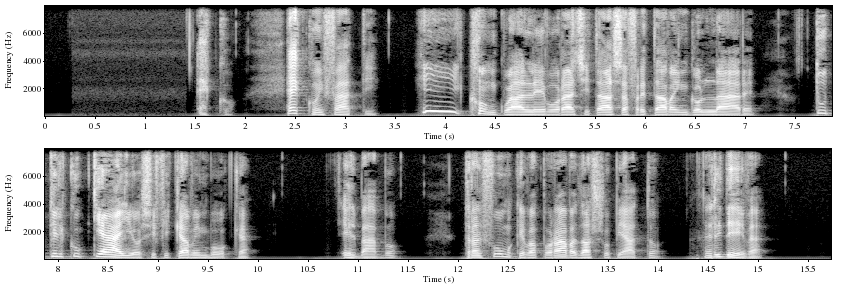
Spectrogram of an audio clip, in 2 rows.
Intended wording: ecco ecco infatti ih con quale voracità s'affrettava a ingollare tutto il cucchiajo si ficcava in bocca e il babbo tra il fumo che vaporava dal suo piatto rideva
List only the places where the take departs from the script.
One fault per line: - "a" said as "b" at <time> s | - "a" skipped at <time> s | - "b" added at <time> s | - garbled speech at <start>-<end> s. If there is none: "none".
none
